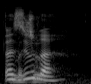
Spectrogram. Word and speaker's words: Azula: No, Azula. – It's like Missoula. – Missoula, but Azula. – People say Z's, but it's... – S's. – It is S's, but you're pronounced them Z's.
